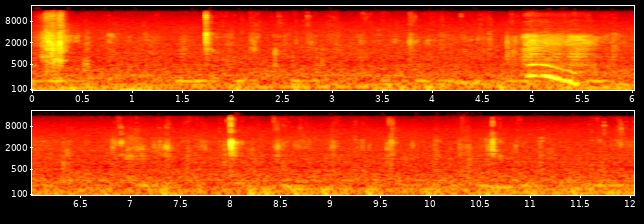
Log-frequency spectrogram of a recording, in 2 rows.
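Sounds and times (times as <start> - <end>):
person chewing food: 0.0 - 12.0
wet mouth clicks: 6.4 - 12.0.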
